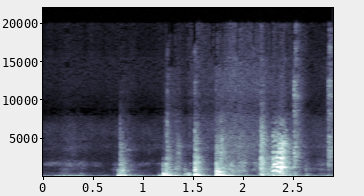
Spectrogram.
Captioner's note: footsteps; chair squeak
